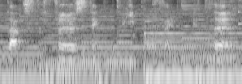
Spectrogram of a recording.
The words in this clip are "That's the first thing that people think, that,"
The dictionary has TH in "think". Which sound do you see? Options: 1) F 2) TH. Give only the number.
1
